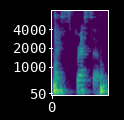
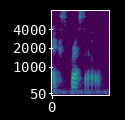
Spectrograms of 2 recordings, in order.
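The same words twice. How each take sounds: First: It is said with an s sound, no k. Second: It is said with a ks sound, like x. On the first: The speaker calls it right. "there's not an X in espresso, so it's espresso" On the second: The speaker calls it wrong. "It's not espresso"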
